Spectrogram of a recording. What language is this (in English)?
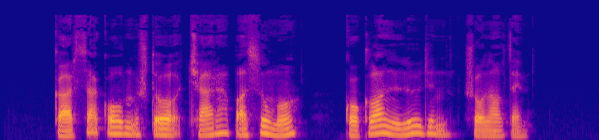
Mari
